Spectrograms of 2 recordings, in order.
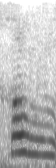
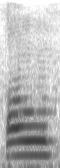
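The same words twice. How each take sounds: First: The waw glide is pressed with forceful emphasis. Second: The waw glide flows easily without extra force. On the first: The speaker calls it wrong. "وتطلعي ايه نبره في الواو" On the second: The speaker calls it right. "مش مطلوب مني غير انك تديه حق بس وخلاص"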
